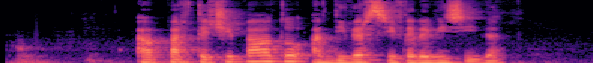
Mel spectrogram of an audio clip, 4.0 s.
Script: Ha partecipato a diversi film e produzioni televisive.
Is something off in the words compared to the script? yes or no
yes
